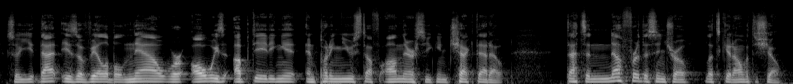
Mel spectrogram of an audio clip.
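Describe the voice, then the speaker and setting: A man's voice: medium pitch, steady tone, fairly quick. A man hosting a podcast in a chatty way, repeating key points as he talks. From Canada. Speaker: podcast host. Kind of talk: casual podcast talk.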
